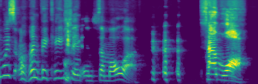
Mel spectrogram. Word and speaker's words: Samoa: Samoa. Say it correctly. Samoa.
